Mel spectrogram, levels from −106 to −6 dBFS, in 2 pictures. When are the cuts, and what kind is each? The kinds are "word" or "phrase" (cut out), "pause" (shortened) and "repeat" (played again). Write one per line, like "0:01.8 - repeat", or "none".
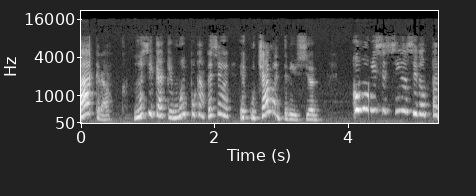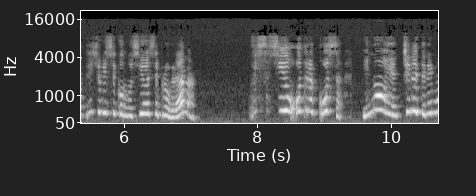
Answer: none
